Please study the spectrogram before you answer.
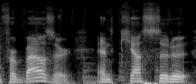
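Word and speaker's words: キャッスル: Koopa is the Japanese name for Bowser, and Kyasuru is how you would say the English word castle in Japanese, so both languages use the same name.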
